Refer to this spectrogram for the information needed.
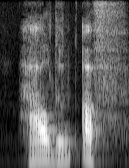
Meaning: inflection of afhalen: 1. plural past indicative 2. plural past subjunctive
- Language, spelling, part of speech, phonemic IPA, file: Dutch, haalden af, verb, /ˈhaldə(n) ˈɑf/, Nl-haalden af.ogg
